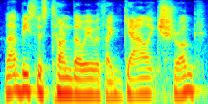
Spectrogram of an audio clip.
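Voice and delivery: ordinary talk, nothing marked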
